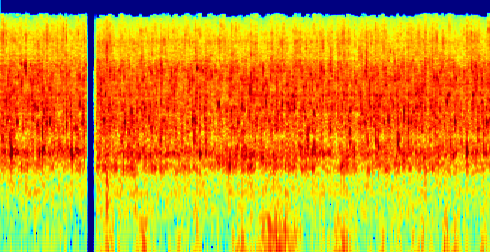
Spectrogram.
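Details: Continuous watery rushing and trickling with a brief break; running fluid during microscope-guided ear wax removal in a clinic.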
